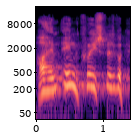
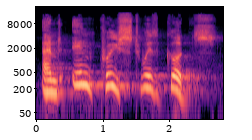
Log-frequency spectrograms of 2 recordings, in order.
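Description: First: Increased lifted high and stressed; increased stressed above the rest. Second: Slow, drawn-out increased; stress on increased. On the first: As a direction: put the weight on increased. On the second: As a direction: lean on the word increased. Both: Shown as a demonstration. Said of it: "Let's put the emphasis on the increased".

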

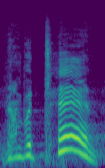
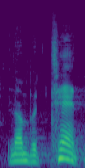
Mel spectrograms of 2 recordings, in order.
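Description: First: TEN pitched high and loud; loud announcement. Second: Said in the usual way. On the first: Real, not acted. Preacher announcing number ten to the congregation, loudly. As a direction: call it out louder and higher. Repeats the point number emphatically.

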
